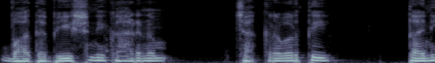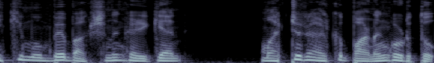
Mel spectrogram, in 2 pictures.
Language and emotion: Malayalam, fearful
